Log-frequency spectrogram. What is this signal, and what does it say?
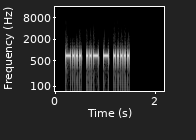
Morse code, heard as a keyed tone, about 36 wpm, 700 Hz. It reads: BUT5
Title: Four Challenging Letter-Number Combinations 35wpm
